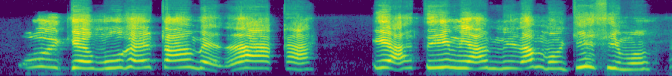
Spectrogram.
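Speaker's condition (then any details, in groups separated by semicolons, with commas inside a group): Cerebral palsy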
